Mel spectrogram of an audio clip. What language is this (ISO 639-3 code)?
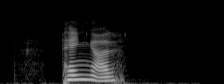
swe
